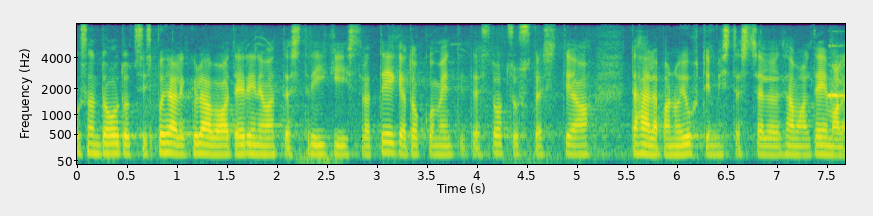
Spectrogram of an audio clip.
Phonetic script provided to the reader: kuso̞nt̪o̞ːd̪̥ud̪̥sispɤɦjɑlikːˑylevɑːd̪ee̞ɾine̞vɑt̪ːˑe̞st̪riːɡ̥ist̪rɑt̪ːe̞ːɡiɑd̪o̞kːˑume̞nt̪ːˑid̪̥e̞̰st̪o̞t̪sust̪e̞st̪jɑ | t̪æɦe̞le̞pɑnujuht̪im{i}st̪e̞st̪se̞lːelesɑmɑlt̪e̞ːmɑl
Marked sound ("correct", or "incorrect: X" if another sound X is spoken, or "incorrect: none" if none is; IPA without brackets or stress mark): correct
